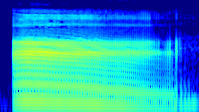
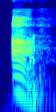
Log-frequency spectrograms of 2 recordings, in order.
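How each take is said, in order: First: The vowel flows out smoothly with air. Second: The vowel is burst out abruptly. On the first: The speaker calls it right. "but we let them flow" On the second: The speaker calls it wrong. "we don't burst our vowel sounds out"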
